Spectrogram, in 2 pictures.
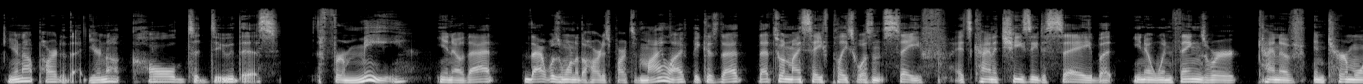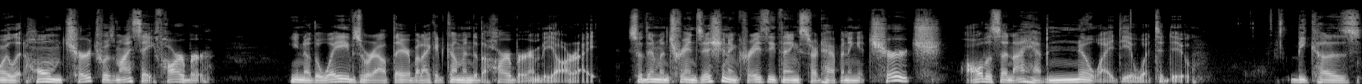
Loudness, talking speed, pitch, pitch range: -15 LUFS, 220 wpm, 105 Hz, 100-115 Hz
